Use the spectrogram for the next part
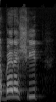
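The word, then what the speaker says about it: Bereshit (בראשית): Si se dan cuenta, ahí en Génesis, que en, hebreo se pronuncia Bereshit, así significa el nombre, Bereshit, dice así en el verso 1.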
